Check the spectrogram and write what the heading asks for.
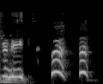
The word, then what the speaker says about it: Epiphanes: Epiphanes Epiphanes Yeah, good, good.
